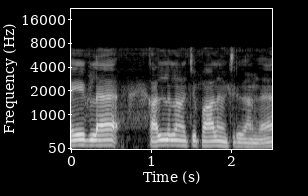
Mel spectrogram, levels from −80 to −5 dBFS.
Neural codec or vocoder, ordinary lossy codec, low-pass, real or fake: codec, 16 kHz, 4.8 kbps, FACodec; Opus, 64 kbps; 7.2 kHz; fake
